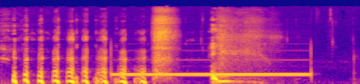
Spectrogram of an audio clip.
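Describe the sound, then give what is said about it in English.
A rapid run of about nine short telephone dialing beeps, followed by one steady, mid-pitched tone held for roughly two seconds with a couple of brief noisy bursts over it. “we're taking a call.”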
